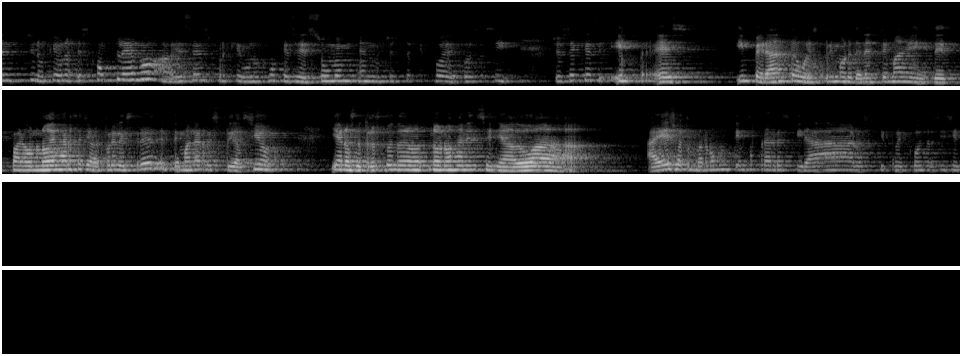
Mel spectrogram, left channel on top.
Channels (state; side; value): silent; right; digital silence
